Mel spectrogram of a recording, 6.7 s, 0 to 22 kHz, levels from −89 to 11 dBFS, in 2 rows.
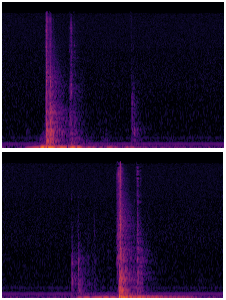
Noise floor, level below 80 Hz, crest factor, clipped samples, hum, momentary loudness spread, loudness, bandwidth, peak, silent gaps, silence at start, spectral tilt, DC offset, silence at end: -61 dBFS; -44 dBFS; 24 dB; under 0.1%; none; 24 LU; -39 LUFS; 16.5 kHz; -12 dBFS; none; 0.35 s; -3.5 dB/octave; under 0.1%; 0.4 s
